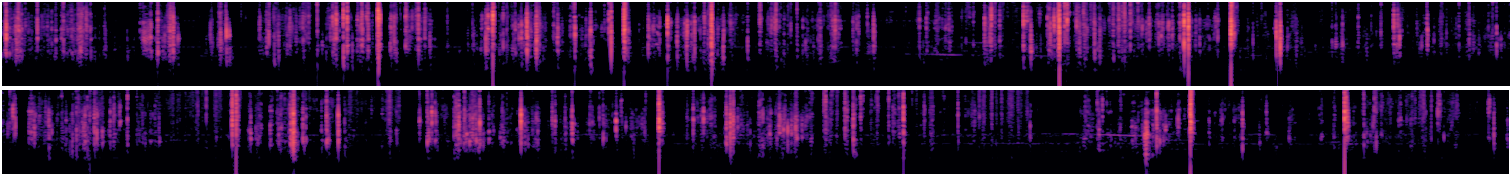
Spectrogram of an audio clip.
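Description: Cardboard boxes and plastic packaging being handled, torn open and crinkled in irregular bursts, with scattered sharp knocks as tool parts are set down on a wooden workbench.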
